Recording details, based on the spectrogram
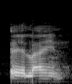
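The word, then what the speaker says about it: align: अब देखिएगा कॉलोन, जी को हम साइलेंट छोड़ दें, colon. Genome, right. Design, resign, foreigner, एलाइन, एसाइन।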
